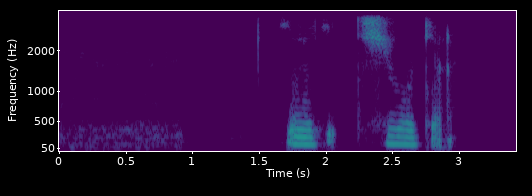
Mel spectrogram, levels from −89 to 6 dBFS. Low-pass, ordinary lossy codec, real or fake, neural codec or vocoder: 3.6 kHz; none; fake; codec, 16 kHz, 4 kbps, FreqCodec, smaller model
